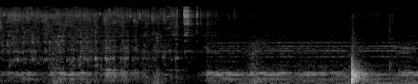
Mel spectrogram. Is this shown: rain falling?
no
